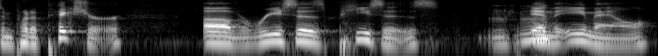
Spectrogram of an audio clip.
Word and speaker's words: Reese's Pieces: Oh, I say Reese's Pieces. – That's the correct way to say it.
